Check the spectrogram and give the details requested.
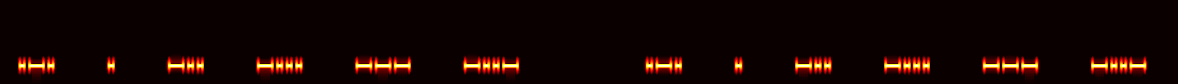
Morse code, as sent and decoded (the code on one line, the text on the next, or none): .-. -.. -... --- -..- / .-. -.. -... --- -..-
REDBOX REDBOX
